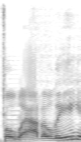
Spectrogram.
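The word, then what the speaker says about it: philately: Fatally is how it's said.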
